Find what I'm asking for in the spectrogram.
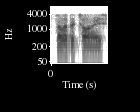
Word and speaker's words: Liberatore: Usually they forget the E at the end, so they actually don't do too bad. It's usually just Liberatore. Sometimes they butcher the B-R-E, the middle part, but for all of those who want to know, it's Liberatore, so it's not too complicated once you get it down and you say it the first time.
